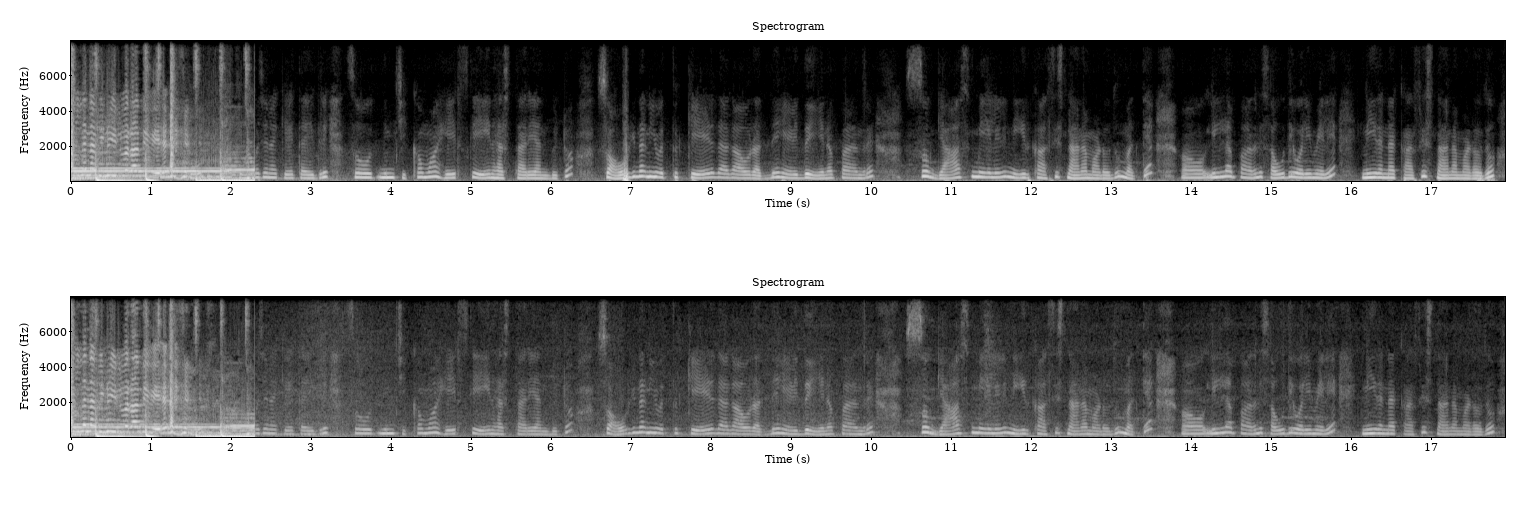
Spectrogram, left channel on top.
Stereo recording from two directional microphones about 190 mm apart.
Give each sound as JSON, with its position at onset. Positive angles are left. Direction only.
{"t": 0.1, "sound": "music", "side_deg": -5}
{"t": 2.3, "sound": "music", "side_deg": 40}
{"t": 4.1, "sound": "a woman's voice", "side_deg": 35}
